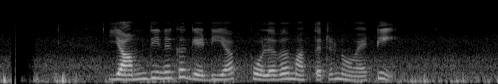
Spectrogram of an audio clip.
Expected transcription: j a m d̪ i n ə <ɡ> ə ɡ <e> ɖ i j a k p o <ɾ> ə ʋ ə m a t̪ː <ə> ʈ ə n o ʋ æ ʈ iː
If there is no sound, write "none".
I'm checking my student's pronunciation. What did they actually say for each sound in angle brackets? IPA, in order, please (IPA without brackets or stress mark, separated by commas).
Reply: k, e, l, ə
